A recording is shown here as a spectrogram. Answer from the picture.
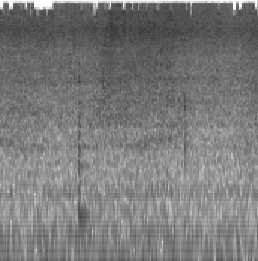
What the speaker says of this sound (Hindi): प्याज जो है उसके साथ भून रहे हैं, मसाले भी भून रहे हैं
